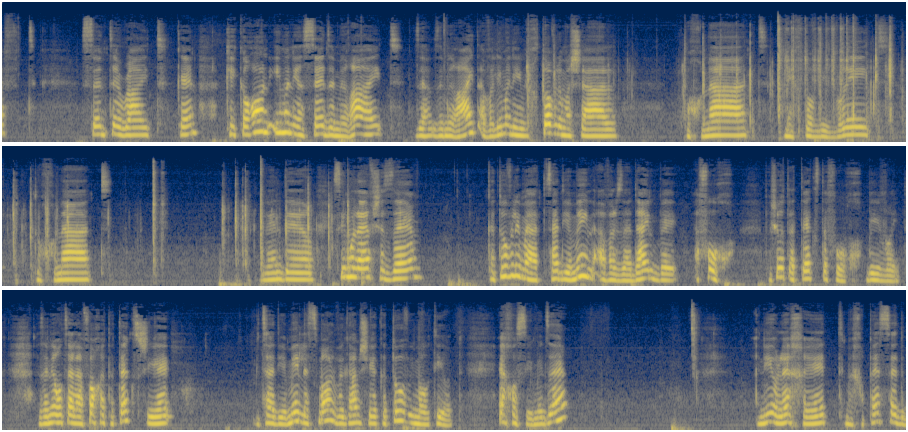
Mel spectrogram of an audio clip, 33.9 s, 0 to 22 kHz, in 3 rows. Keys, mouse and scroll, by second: 0.0-4.5 drag, 7.4-12.1 typing, 13.2 BackSpace, 14.2-15.6 typing.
